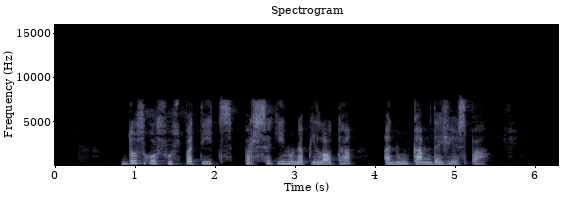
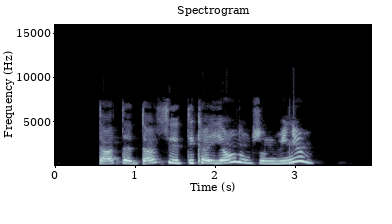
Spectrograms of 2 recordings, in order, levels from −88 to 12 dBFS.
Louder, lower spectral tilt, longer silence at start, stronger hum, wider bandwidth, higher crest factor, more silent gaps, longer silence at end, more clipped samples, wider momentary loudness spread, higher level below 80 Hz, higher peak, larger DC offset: second, -34 LUFS vs -12 LUFS; about the same, -3.5 dB/octave vs -3.5 dB/octave; first, 0.85 s vs 0.55 s; neither; about the same, 7.6 kHz vs 7.6 kHz; first, 22 dB vs 14 dB; first, 4.05-4.11 s vs none; first, 0.9 s vs 0.75 s; neither; first, 10 LU vs 5 LU; second, -78 dBFS vs -56 dBFS; second, -12 dBFS vs 0 dBFS; neither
